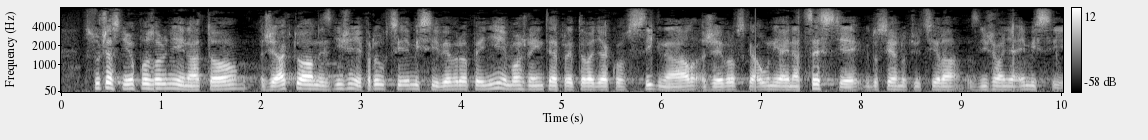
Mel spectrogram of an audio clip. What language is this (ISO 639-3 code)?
slk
